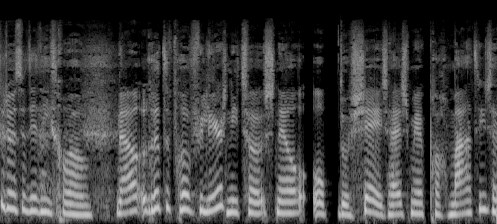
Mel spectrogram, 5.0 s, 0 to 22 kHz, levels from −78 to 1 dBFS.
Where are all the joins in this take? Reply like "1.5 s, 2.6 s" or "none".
2.2 s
